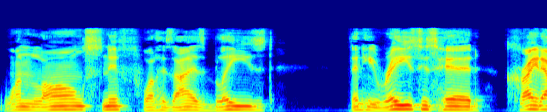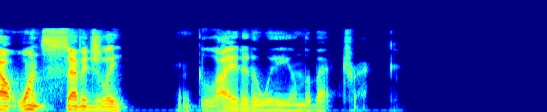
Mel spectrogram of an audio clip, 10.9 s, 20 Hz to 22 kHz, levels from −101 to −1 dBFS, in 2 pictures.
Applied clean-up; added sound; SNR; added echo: none; none; none; none.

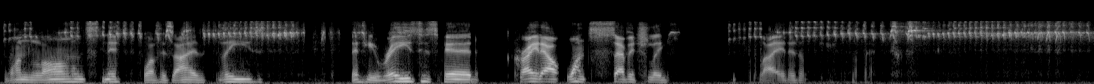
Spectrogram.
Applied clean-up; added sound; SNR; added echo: neural diffusion model UNIVERSE++.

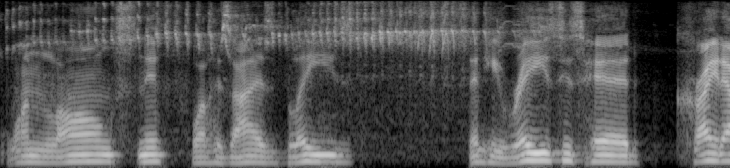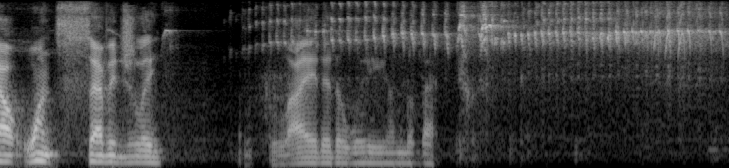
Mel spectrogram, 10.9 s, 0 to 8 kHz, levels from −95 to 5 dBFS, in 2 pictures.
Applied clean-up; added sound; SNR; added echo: neural mask model RNNoise.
